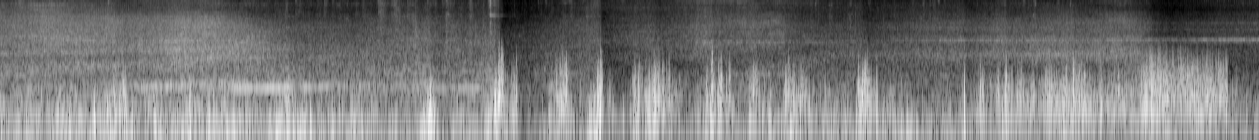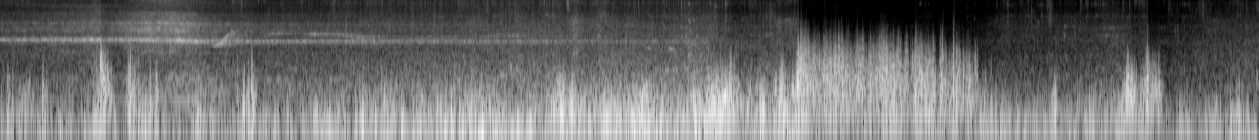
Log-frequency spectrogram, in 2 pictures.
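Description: Wind buffeting the microphone of a camera riding on a moving bicycle, with the rumble and knocks of the ride over the road surface and passing street traffic. A thin steady high whistle sounds for several seconds in the middle.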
